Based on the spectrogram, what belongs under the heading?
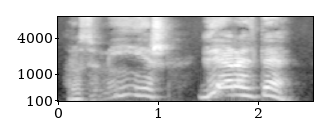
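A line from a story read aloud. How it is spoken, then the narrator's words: Whispered. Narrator (Ukrainian): прошепотів Любисток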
